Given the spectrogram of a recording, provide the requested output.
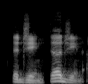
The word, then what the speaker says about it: DeJean: And with that 15th overall selection, they take Iowa cornerback Cooper DeJean. Is it DeJean? Is that how you pronounce his, his last name? Did I have it right? – DeGene out of Iowa.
